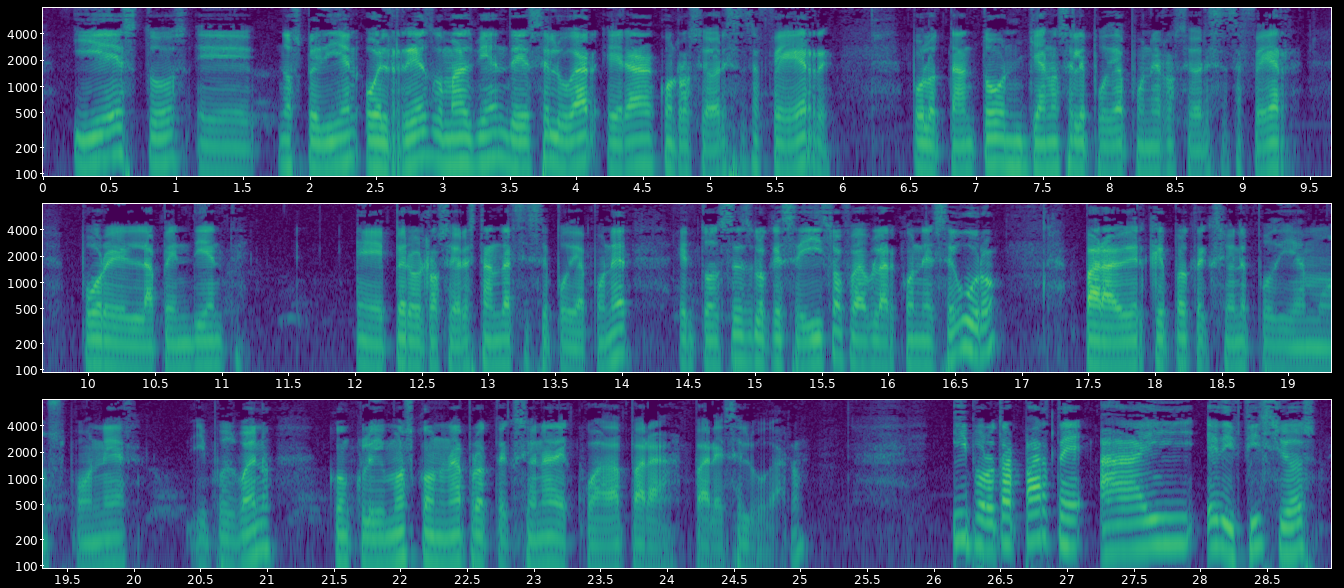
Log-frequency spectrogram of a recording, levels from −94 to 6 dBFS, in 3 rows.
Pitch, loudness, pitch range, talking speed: 115 Hz, -26 LUFS, 105-130 Hz, 155 wpm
